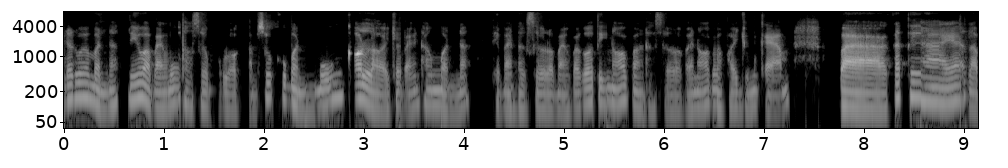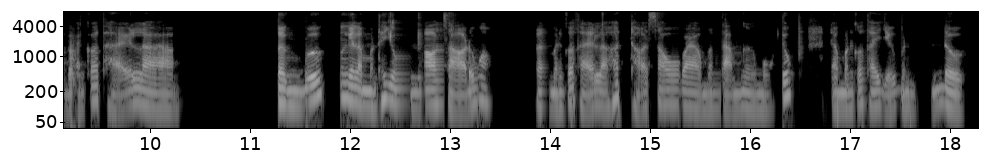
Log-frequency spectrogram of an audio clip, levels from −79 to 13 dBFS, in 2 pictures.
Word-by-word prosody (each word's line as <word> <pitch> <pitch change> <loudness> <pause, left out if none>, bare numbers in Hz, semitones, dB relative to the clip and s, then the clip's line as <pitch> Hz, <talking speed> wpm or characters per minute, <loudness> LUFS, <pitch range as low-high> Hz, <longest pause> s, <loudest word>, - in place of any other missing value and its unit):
đó 140 - 0
đối 150 - -1
với 150 - 0
mình 115 -7 -1
á, 105 - -4
nếu 145 +2 0
mà - - +5
bạn 100 0 -1
muốn 115 +2 -3
thật 110 - -4
sự 100 -2 -3
muốn - - -21
bộc 95 - -18
lộ 90 - -3
cảm 85 - -11
xúc 150 - +6
của 140 - -6
mình, 95 -6 -2
muốn 115 +9 -3
có - - +12
lợi 95 -9 +2
cho 100 - -4
bản 100 +2 -6
thân 110 -1 -5
mình 90 -4 -4
á, 100 - -4 0.3
thì - - -10
bạn 95 -1 -4
thực 90 -1 -6
sự 95 -1 -2
là 90 - -3
bạn 85 0 -5
phải 95 - -3
có 120 +3 +1
tiếng 120 0 -4
nói, 120 +3 0
bạn 100 -2 -4
thực - - -9
sự 85 -1 -9
là 85 - -7
phải 90 +1 -5
nói, 95 +3 -3
là - - -4
bạn 95 - -6
phải 95 0 -4
dũng 100 +3 -8
cảm. 85 -6 +2 0.5
Và 95 -2 +8
cách 145 - +2
thứ 155 -1 +2
2 125 -2 +3
á 135 0 +1
là 95 - 0
bạn 95 +1 -5
có 130 - -2
thể - - -2
là 95 -6 +1 1.0
từng 105 -3 +2
bước, 170 - +3
có 155 - -3
nghĩa 135 - +6
là 120 - +4
mình 105 -2 -3
thí 140 - -2
dụ, 130 -4 +1
mình 95 - -7
lo 110 0 +5
sợ, 85 -5 +3
đúng 110 - -2
hông? 125 -4 -4 0.4
Rồi 100 -1 -3
mình 95 0 -6
có - - -1
thể - - 0
là - - -1
hít - - -1
thở - - -3
sâu 110 0 -2
vào, 95 -2 +1
mình 95 +1 -10
tạm 90 +1 -1
ngừng 90 -2 -7
một 85 0 -10
chút, - - -1 0.4
là 95 - -3
mình 95 0 -4
có 110 - -5
thể 100 -2 -1
giữ 95 -2 -4
bình 95 -2 -9 0.2
tĩnh 115 - -7
được, 95 -6 0
100 Hz, 300 wpm, -27 LUFS, 95-120 Hz, 1.0 s, có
